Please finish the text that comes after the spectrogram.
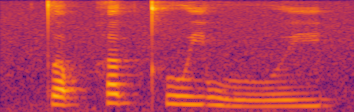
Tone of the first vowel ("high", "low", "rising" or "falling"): rising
